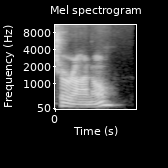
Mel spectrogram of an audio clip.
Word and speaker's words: Toronto: So you are a product design lead at Scotiabank in Toronto. Notice how I did not pronounce the second T.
